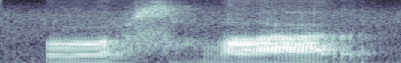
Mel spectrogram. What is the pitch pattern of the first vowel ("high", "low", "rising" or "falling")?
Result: low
